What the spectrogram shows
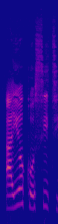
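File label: "ayokocity", Nigerian Pidgin, female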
